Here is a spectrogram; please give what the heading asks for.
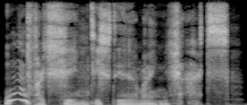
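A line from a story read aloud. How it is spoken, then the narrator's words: Hissing. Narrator (German): zischte Gollum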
